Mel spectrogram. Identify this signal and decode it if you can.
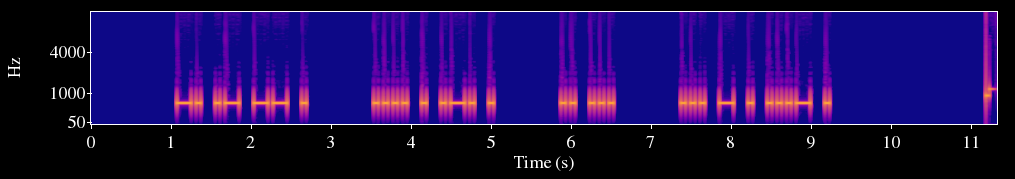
Morse code, heard as a keyed tone, about 20 wpm, 700 Hz. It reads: NAME HERE IS STEVE
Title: Common QSO Phrases - 2x Word-Spacing - 20wpm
